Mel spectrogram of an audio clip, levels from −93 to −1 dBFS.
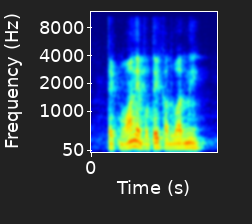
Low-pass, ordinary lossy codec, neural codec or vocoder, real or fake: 10.8 kHz; none; codec, 24 kHz, 1.2 kbps, DualCodec; fake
